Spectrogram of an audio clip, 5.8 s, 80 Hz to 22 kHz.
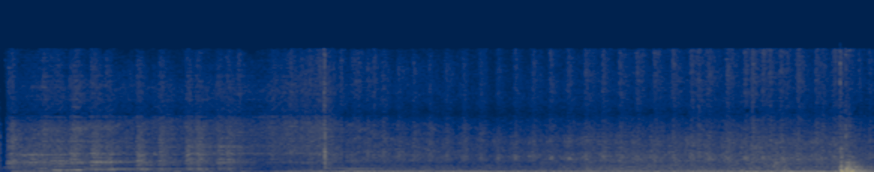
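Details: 2015 Ford F-250 6.2 L gasoline V8, 169,000 miles, starting: cranks and catches, then idles rough and uneven with a loping, swishing chuff under heavy rumble; knock and misfire, owner suspected a dropped intake valve, found a broken valve spring.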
